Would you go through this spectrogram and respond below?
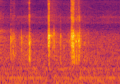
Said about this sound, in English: You type here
